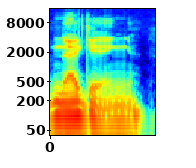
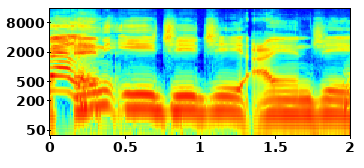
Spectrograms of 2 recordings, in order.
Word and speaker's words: negging: what we do we're good at it's like neing right it's like we're going what you call me neing spell it neing n e g g i n g what does that mean so basic I've been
